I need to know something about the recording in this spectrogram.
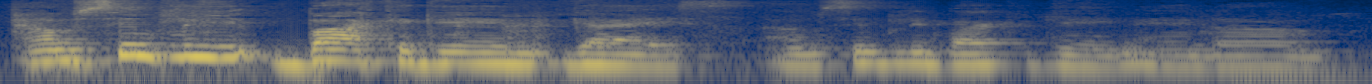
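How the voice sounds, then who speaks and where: A man's voice: medium pitch, unhurried, a little mellow. A young man from Ghana with a Ghanaian accent, chatting casually to camera as a vlogger, rambling and repeating himself with many fillers. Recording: echoey room.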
